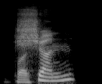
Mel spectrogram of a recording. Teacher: which is pronounced with a voiceless sh sound. Shun, and s i o n, which is usually pronounced with a voiced sound.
